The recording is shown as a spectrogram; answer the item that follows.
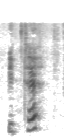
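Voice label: "bitte", German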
